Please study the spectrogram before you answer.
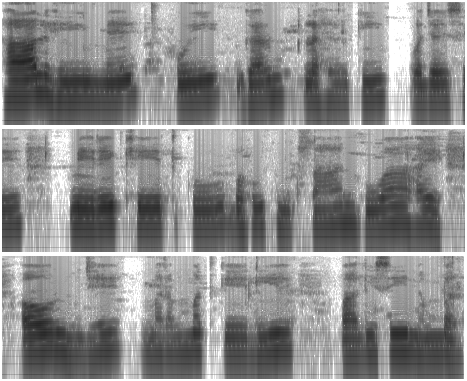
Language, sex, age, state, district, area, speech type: Hindi, female, 60+, Uttar Pradesh, Hardoi, rural, read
